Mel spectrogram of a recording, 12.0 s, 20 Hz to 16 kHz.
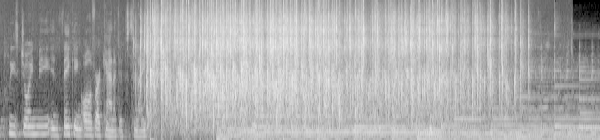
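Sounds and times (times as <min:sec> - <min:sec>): audience applauding: 0:02.7 - 0:10.9
closing music: 0:03.8 - 0:11.6.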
